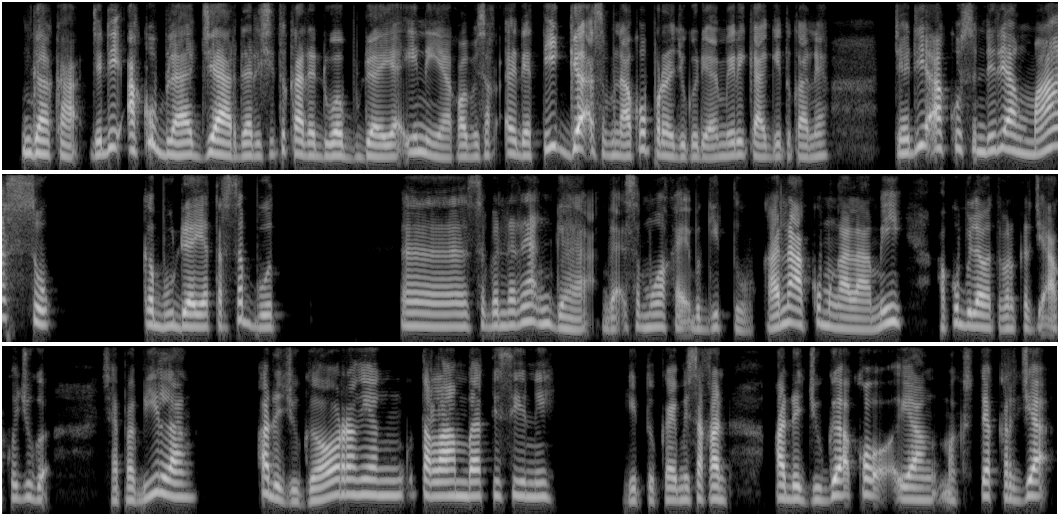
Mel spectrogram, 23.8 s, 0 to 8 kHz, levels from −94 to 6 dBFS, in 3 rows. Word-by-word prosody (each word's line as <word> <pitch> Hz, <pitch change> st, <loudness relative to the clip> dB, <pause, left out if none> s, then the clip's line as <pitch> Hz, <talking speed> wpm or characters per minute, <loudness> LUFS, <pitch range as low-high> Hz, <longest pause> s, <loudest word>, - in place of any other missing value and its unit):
Enggak 205 Hz, -2 st, +3 dB
Kak, -, -, -1 dB
jadi 205 Hz, +9 st, 0 dB
aku 245 Hz, -3 st, +2 dB
belajar 185 Hz, 0 st, +5 dB
dari 175 Hz, 0 st, -1 dB
situ 190 Hz, +8 st, -8 dB
karena 190 Hz, -4 st, +4 dB
2 175 Hz, +1 st, +2 dB
budaya 160 Hz, +1 st, 0 dB
ini 210 Hz, -7 st, -3 dB
ya 150 Hz, -, -3 dB
kalau 160 Hz, +1 st, -2 dB
misalka 180 Hz, +2 st, -8 dB
eh, 205 Hz, -, +1 dB
ada 180 Hz, -2 st, -1 dB
3 260 Hz, -1 st, +6 dB
sebenarnya 175 Hz, -3 st, 0 dB
aku 265 Hz, -, 0 dB
pernah 175 Hz, -4 st, 0 dB
juga 160 Hz, 0 st, -6 dB
di 160 Hz, -, -4 dB
Amerika 175 Hz, +5 st, -1 dB
gitu 170 Hz, -, -8 dB
kan 160 Hz, -1 st, -3 dB
ya. 170 Hz, -, -5 dB, 0.5 s
Jadi 280 Hz, +10 st, 0 dB
aku 275 Hz, 0 st, +2 dB
sendiri 240 Hz, +3 st, -2 dB
yang 235 Hz, -5 st, +4 dB
masuk 240 Hz, 0 st, +2 dB, 0.7 s
ke 210 Hz, -, +1 dB
budaya 185 Hz, -1 st, +2 dB
tersebut, 180 Hz, -6 st, -5 dB, 0.9 s
eee, 185 Hz, -1 st, -2 dB
sebenarnya 200 Hz, +6 st, -3 dB
enggak, 175 Hz, -, -4 dB
enggak 160 Hz, -, -9 dB
semua 185 Hz, 0 st, -4 dB
kayak -, -, -5 dB
begitu 160 Hz, -2 st, -13 dB
karena 215 Hz, +6 st, +5 dB
aku 240 Hz, -, -7 dB
mengalami, 170 Hz, +5 st, -1 dB, 0.2 s
aku 235 Hz, -, -5 dB
bilang 190 Hz, -4 st, +2 dB
teman 165 Hz, 0 st, -7 dB
kerja 175 Hz, -, -3 dB
aku 195 Hz, -, -8 dB
juga, 190 Hz, -2 st, -7 dB, 0.4 s
"Siapa 165 Hz, +1 st, -4 dB
bilang? 210 Hz, -, 0 dB, 0.4 s
Ada 255 Hz, -6 st, +2 dB
juga 155 Hz, +5 st, 0 dB
orang 240 Hz, +1 st, +4 dB
yang 235 Hz, -1 st, 0 dB, 0.2 s
terlambat 220 Hz, -1 st, +4 dB
di 225 Hz, -, -8 dB
sini," 215 Hz, -1 st, -4 dB, 0.6 s
gitu, 160 Hz, +1 st, -10 dB
kayak 170 Hz, -1 st, -1 dB
misalkan, 175 Hz, +1 st, +3 dB, 0.4 s
"Ada 185 Hz, -1 st, +4 dB
juga 170 Hz, +7 st, +2 dB
kok 245 Hz, -, -1 dB
yang 175 Hz, -2 st, 0 dB
maksudnya 220 Hz, -, -4 dB
kerja 195 Hz, +1 st, +1 dB
190 Hz, 170 wpm, -25 LUFS, 170-220 Hz, 0.9 s, 3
